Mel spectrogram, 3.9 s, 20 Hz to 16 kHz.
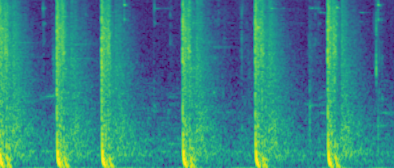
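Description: Six single shots from the Liberty pistol in the video game The Division 2, fired at an irregular pace, each a sharp crack with a decaying tail, with no talk.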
